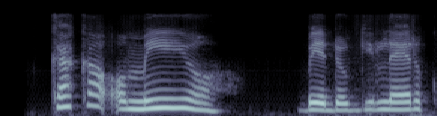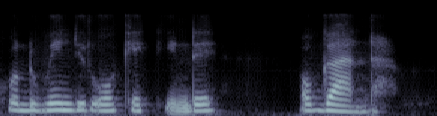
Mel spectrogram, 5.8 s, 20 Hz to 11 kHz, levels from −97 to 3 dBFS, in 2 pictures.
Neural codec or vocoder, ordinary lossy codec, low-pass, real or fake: codec, 16 kHz, 1 kbps, X-Codec, HuBERT features, trained on LibriSpeech; none; 7.2 kHz; fake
